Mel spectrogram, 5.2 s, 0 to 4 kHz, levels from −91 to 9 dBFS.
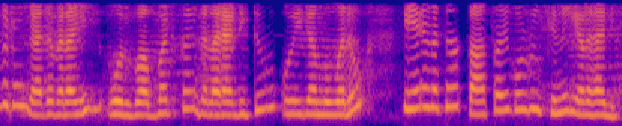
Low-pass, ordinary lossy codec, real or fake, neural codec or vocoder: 3.6 kHz; AAC, 16 kbps; fake; codec, 16 kHz, 0.5 kbps, FunCodec, trained on LibriTTS, 25 frames a second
